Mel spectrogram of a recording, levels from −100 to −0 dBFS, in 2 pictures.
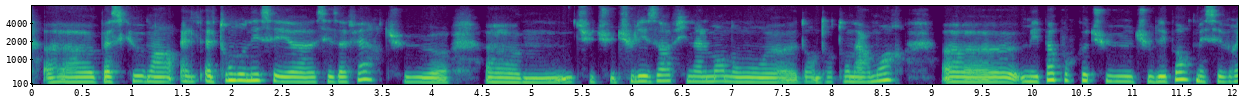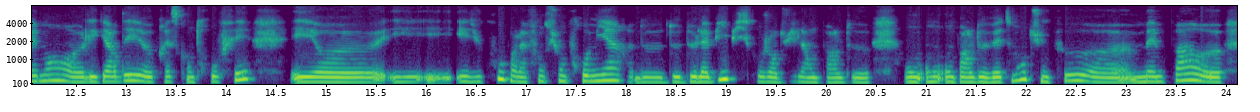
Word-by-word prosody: Heu, 175 +1 0
parce 185 0 +4
que, 200 -1 -3
ben, 180 -2 -1
elles 190 -2 -3
elles 195 -2 +2
t'ont 235 +4 +3
donné 230 0 +5
ces, 200 -6 +1
heu, 175 -1 +1
ces 180 +1 -2
affaires, 260 +9 -1
tu, 180 - -9 0.2
heu, 80 - 0 0.4
hem, 160 -1 0
tu 170 +1 -8
tu - - -7
tu - - -6
les 200 +1 +2
as 215 0 -2
finalement 190 -1 -4
dans, 175 -2 +1
heu, 80 - -1
dans 180 - -8
dans 175 +2 -5
ton 185 +2 -4
armoire, 205 +8 -1 0.4
heu, 85 -1 +2
mais 185 +1 0
pas 245 +7 +4
pour 235 -3 -7
que 230 - +2
tu 195 -4 -3
tu 185 - -6
les 190 +1 +4
portes. 265 +4 +2
Mais 200 - 0
c'est 185 +1 -1
vraiment, 200 +1 -1
heu, - - +2
les 180 +1 +3
garder, 195 +4 +1
heu, 185 -2 +3
presque 185 0 -7
en - - -1
trophée, 245 +10 0 0.4
et 180 0 +6
heu, 170 -1 +4
et 320 - -3
et - - -1
et - - -1
du 185 +1 -7
coup, 280 +9 +3
bah, 200 -5 -3
la 175 - -2
fonction 200 +3 -6
1re 220 +3 +1
de 170 0 -3
de 180 - +3
de 175 +2 0
l'habit, 180 +9 +6
puisqu'aujourd'hui 185 - -5
là 175 -2 -3
on 170 - 0
parle 165 0 -5
de 165 -1 -2 0.3
on 175 -1 +3
on 180 +1 -1
on 180 - +2
parle 175 0 0
de 175 0 +3
vêtements, 175 +9 +2
tu 260 -6 -5
ne - - 0
peux, 220 0 +1
heu, 170 -2 0
même 185 +1 +1
pas, 235 +1 +2
heu, 175 -1 +4
180 Hz, 195 wpm, -23 LUFS, 175-205 Hz, 0.4 s, et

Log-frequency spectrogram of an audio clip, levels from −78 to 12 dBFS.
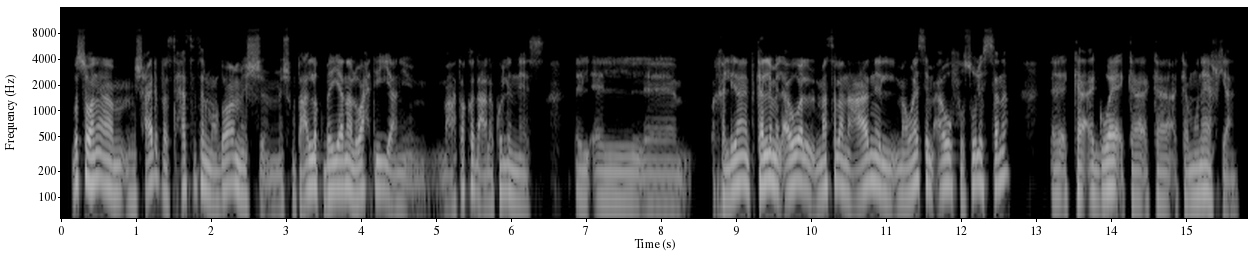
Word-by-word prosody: بُصّ 150 +3 +2
هو 150 - +10
أنا 145 -5 +3
م - - 0 0.2
مش 100 -2 -4
عارف 145 -1 0
بس 105 - -7
حاسس 135 +2 -6
الموضوع 125 +3 +1
مش 110 -7 0
مش 85 +6 -8
مُتعلِّق 110 +4 +1
بيَّ 125 +2 +4
أنا 130 0 +4
لوحدي، 125 +3 +1
يعني 90 -8 -5
م 80 +1 -15 0.2
ما 90 +1 -10
أعتقد 120 +7 -4
على 90 +1 -2
كلّ 115 +3 -3
الناس. 95 -5 -5 0.4
ال 100 -1 -4
ال 95 -2 -5
آمم 90 -1 -9 0.3
خلّينا 130 +8 +2
نتكلّم 145 +2 +5
الأول 135 -4 +3
مثلًا 130 0 0
عن 130 +9 +2
المواسم 120 - 0
أو 135 +3 +2
فصول 140 +3 -1
السَّنة 145 +5 -1 0.6
آآ 105 -2 -3
كأجواء، 115 +3 +3
ك 105 - -8 0.2
ك 95 -2 -5
كمُناخ 105 +1 -1
يعني 80 -2 -7
115 Hz, 150 wpm, -25 LUFS, 95-135 Hz, 0.6 s, هو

